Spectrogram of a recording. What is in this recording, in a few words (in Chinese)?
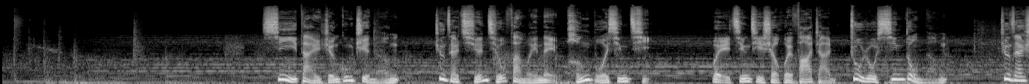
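国语 男声 宣传片 科技感 大气浑厚磁性 沉稳; AI人工智能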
